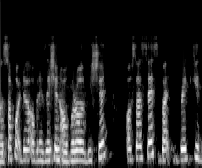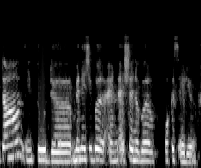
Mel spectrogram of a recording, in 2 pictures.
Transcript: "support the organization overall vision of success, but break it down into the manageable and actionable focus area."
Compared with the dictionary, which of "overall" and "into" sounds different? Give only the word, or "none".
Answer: none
